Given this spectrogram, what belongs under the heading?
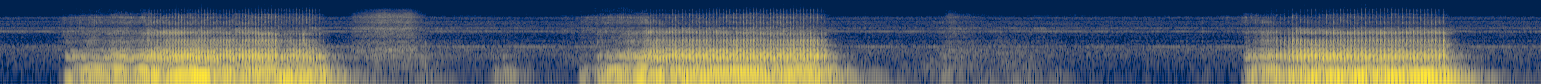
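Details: Snoring in a sleeping English Bulldog filmed with night vision, belly rising and falling: loud, rough, rattling snores on each inhale, about three in eleven seconds, with quieter exhales between.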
